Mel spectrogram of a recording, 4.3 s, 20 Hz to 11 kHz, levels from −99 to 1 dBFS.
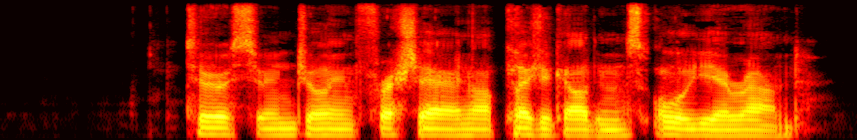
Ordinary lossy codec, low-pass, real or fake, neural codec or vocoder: none; 9.9 kHz; fake; codec, 16 kHz in and 24 kHz out, 1.1 kbps, FireRedTTS-2 codec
